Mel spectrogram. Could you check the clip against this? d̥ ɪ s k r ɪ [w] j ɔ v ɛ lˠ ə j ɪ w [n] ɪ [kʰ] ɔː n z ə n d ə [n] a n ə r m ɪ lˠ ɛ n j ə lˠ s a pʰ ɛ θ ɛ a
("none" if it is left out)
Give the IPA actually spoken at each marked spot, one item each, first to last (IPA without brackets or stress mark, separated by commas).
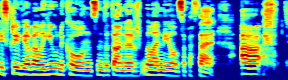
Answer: v, n, kʰ, d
